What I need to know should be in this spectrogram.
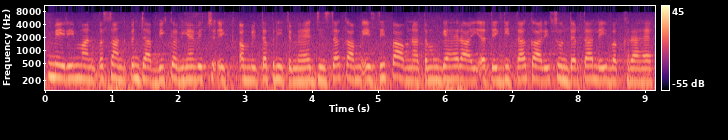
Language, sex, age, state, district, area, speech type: Punjabi, female, 18-30, Punjab, Barnala, urban, spontaneous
